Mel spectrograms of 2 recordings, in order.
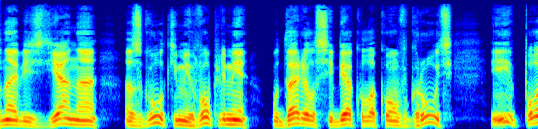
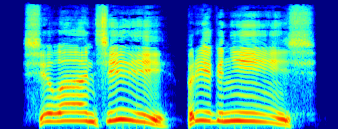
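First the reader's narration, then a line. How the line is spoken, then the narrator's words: Shouting with full force. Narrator (Russian): что есть силы, закричал здоровенный Чугреев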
